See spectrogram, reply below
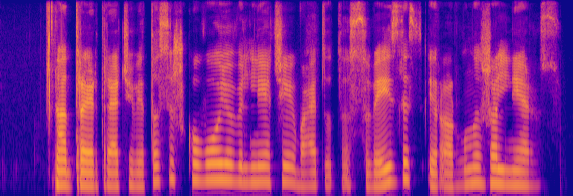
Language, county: Lithuanian, Kaunas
